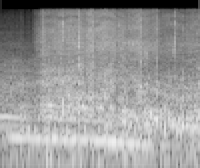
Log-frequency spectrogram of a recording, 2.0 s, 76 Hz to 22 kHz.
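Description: A Formula 1 race car engine at full throttle, a loud sustained close-up roar with a steady droning pitch, with no talking.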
